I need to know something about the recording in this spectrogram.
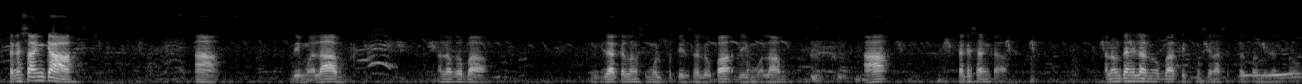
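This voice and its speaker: A man's voice: medium pitch, normal speed, pauses often, sharp tone, a little hiss or hum. A man working as a folk healer, firmly and insistently questioning a spirit during a healing ritual. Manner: commanding, insistent, repeatedly prodding with "ha?".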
